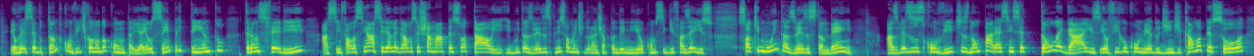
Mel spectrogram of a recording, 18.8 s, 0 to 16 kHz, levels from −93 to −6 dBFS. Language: Portuguese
